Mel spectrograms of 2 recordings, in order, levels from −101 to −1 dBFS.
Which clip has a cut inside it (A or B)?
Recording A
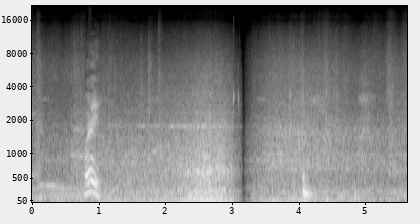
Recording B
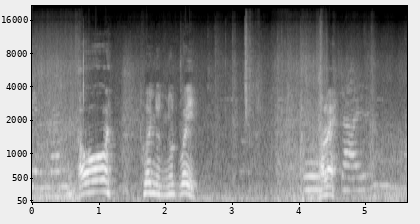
A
